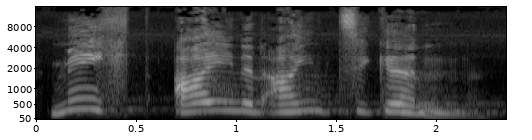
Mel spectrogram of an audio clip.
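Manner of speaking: high, loud, slow call over the water; calling across. Acted. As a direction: stretch the shout across a hundred metres. Disciples call across hundred metres. (hoch, laut und langsam gerufen)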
